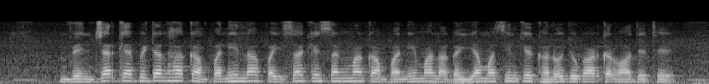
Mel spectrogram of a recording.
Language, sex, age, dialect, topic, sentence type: Chhattisgarhi, male, 18-24, Western/Budati/Khatahi, banking, statement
